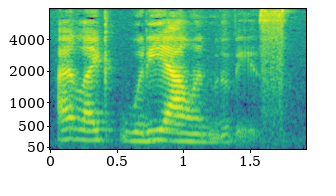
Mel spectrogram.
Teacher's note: the e vowel linking to the a vowel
